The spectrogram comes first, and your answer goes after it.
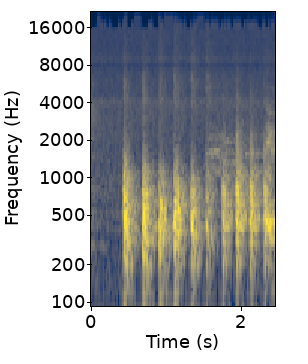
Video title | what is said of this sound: Build a Kitchen - Stage3 DO the Install | you bang until you hear more solid sound there we go you can hear there's something there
